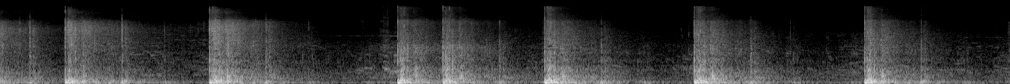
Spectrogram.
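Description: Fireworks going off: seven sharp bangs at uneven gaps of half a second to two seconds, each dying away over about a second.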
